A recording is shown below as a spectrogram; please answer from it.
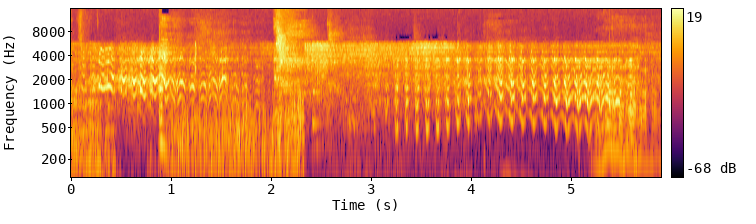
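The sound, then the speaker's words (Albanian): A loud horse neigh with a long, rapidly quavering whinny that runs for several seconds, after a shorter burst of broad, noisy sound. “Është hingëllima një kali”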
